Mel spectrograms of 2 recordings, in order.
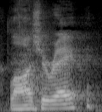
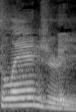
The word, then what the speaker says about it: lingerie: Do you know that we mispronounce lingerie? Yeah, you say it's lingerie. It's supposed to be lingerie. Yeah, it just does not sound very French-like. But hey, that's the actual pronunciation.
